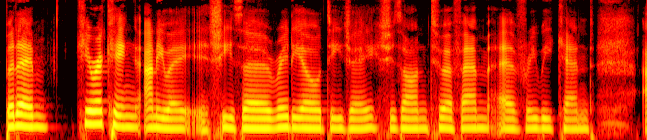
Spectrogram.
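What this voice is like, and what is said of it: Mixed accent with a lisp. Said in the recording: “I got this weird mongrel accent and a big lisp ... my speech impediments”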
